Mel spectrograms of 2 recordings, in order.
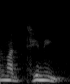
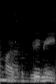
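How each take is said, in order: First: The d sound is aspirated, with a breath. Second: The d sound is plain, without a breath. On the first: The speaker calls it wrong. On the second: The speaker calls it right.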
